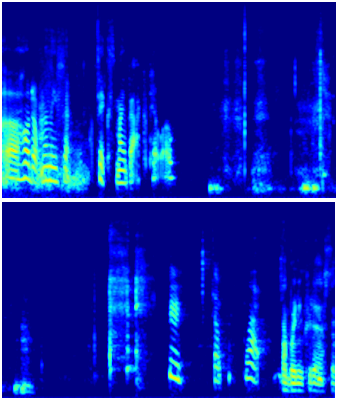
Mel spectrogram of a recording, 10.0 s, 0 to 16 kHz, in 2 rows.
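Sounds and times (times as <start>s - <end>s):
speech: 0.0s - 5.5s, 7.5s - 9.9s
throaty coughs from something caught in the throat: 6.6s - 7.3s.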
